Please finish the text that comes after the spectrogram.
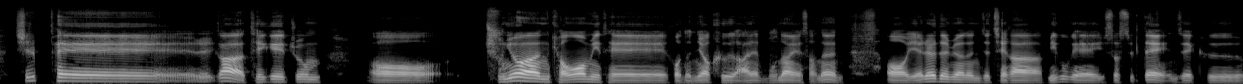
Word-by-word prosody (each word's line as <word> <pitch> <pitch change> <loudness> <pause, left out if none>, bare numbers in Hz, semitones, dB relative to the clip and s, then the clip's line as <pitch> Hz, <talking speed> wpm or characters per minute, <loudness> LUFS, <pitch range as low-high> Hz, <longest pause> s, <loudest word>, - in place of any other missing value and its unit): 실패가 140 - +1
되게 120 0 0
좀 115 -2 -5 0.5
어 95 -2 0 0.5
중요한 145 0 +5
경험이 115 +1 +3
되거든요, 95 -1 -2
그 90 -1 -6
안의 85 +2 -2
문화에서는. 90 0 -3 0.4
어 95 0 +2
예를 105 +10 +1
들면은 115 -5 0
인제 95 -1 -8
제가 95 -2 0
미국에 100 -3 -4
있었을 85 - -8
때 110 - +3
인제 90 +1 -6
그 85 -1 -8
100 Hz, 215 characters per minute, -26 LUFS, 90-125 Hz, 0.5 s, 중요한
